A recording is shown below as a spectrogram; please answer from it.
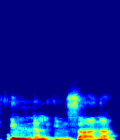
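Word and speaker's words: إن الإنسان: Innal insana. It is al-insan, but we say innal insana, right?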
